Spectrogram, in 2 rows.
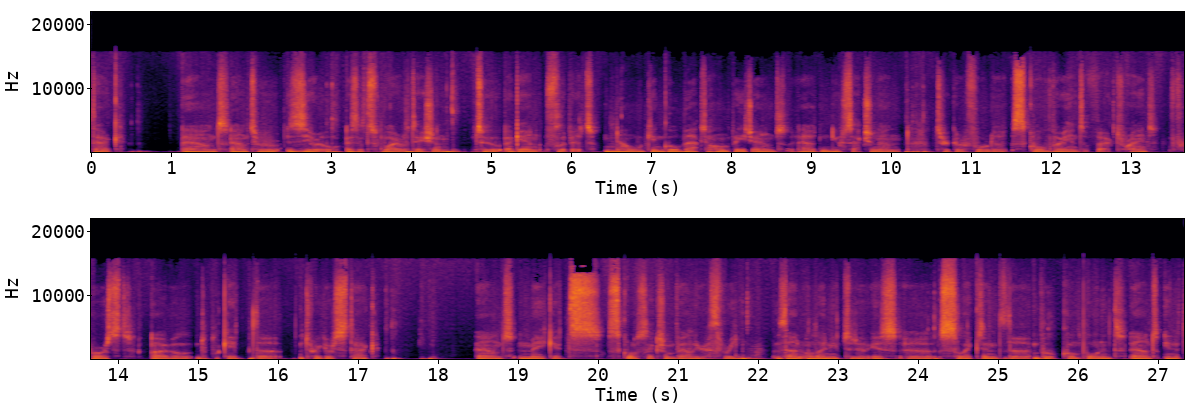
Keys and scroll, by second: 3.9 0, 4.5 Return, 17.7 super+d, 21.1 3, 21.8 Return.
